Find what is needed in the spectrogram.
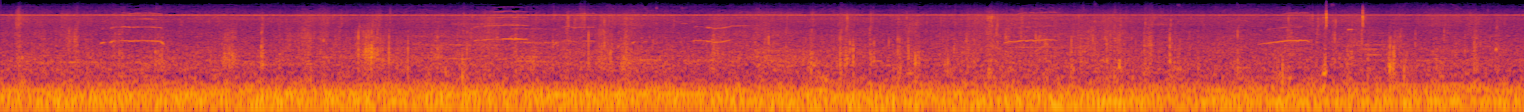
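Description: Infant long-tailed macaque crying: five short, high calls spaced a few seconds apart, each a quick rise and fall in pitch, over a steady low rumble.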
